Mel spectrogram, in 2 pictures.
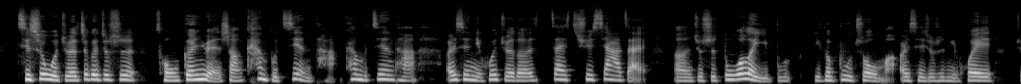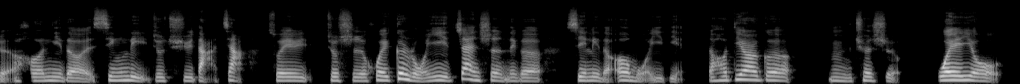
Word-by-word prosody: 其 230 - +5
实 225 +2 +5
我 215 -4 +7
觉 195 +1 -1
得 195 - +4
这 195 - +1
个 230 -1 +6
就 220 0 +1
是 215 -3 0 0.2
从 180 -1 +1
根 220 +5 +7
源 135 - +4
上 170 +1 -2
看 255 -3 +2
不 180 - -3
见 175 +2 -3
它， - - -12
看 240 +2 0
不 - - -2
见 225 +2 0
它， 185 -3 -5 0.3
而 200 - +2
且 225 +1 +2
你 200 -3 +1
会 225 +7 0
觉 185 -4 -1
得 180 0 -1
再 230 -3 +1
去 225 +2 -4
下 220 -1 0
载， 195 - -4 0.2
呃， 165 -1 -3
就 180 +3 -6
是 180 +2 -5
多 220 +7 +5
了 245 -6 +6
1 150 -4 -4
步 165 +3 -12 0.2
1 180 - -8
个 190 - 0
步 195 +2 -2
骤 175 -1 0
嘛， - - -7
而 175 - -2
且 175 0 -6
就 170 +1 -6
是 170 - -6
你 165 -2 -8
会 175 0 +1 0.2
觉 - - -5
得 - - -7
和 170 0 -3
你 180 -1 -2
的 150 -5 -1
心 190 0 -2
里 180 -5 -2
就 170 - -7
去 165 +1 -8
打 - - -1
架， - - -2 0.2
所 180 - -3
以 175 -2 -2
就 180 - -2
是 170 -1 -5
会 190 +3 +1
更 255 +6 +6
容 155 -7 -1
易 185 +1 -1
战 205 +4 +1
胜 180 -2 -4
那 165 - -7
个 155 -1 -2 0.2
心 180 -1 -2
里 175 - -2
的 - - -4
恶 190 0 +3
魔 170 - -6
一 145 - -8
点。 135 - -13 0.2
然 165 +1 -4
后 190 +1 0
第 225 +4 +1
二 210 -2 +6
个， 190 -3 -1 0.3
嗯， 165 -4 -7
确 180 +3 -3
实， 165 - -9 0.3
我 195 +1 +8
也 200 0 +7
有 185 - 0
185 Hz, 260 characters per minute, -21 LUFS, 170-210 Hz, 0.3 s, 我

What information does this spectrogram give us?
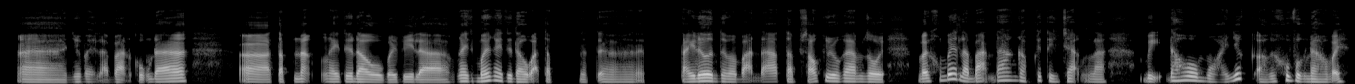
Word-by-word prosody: À, 110 -2 -1
như 120 0 -6
vậy 120 -2 -7
là - - -6
bạn - - -1
cũng 120 - -5
đã, 140 +4 +6 0.5
ờ, 115 -3 +3
tập - - +1
nặng 135 +1 +1
ngay 125 -1 -2
từ 130 0 0
đầu, 115 -3 +4
bởi 110 0 +1
vì 120 -1 -1
là 110 0 +2
ngay 145 0 +3
mới 155 +5 +4
ngay 180 -3 +1
từ 140 - +1
đầu 120 -2 +2
bạn - - +1
tập - - -5 0.2
tập, 115 -2 -9
à, 115 0 -5 0.4
tay 135 - +2
đơn 150 0 +7
thôi 135 -2 -2
mà 120 - 0
bạn - - -3
đã 130 +1 0
tập - - -1
6 - - 0
kilôgam 140 -4 +1
rồi. 120 -2 +4 0.3
Vậy 140 - +4
không 190 +7 -9
biết 245 -3 +5
là 145 - +3
bạn - - -1
đang 185 +1 -2
gặp 160 -3 -4
cái 185 - -6
tình 140 -4 -5
trạng 140 +2 -3
là 120 -1 -5 0.4
bị 140 - -2
đau 175 0 +2
mỏi 120 -3 -7
nhức 245 +4 +2
ở 115 - -4
cái 130 - -5
khu 200 +7 -1
vực 150 -4 +2
nào 120 -2 -1
vậy? - - +2
130 Hz, 250 wpm, -24 LUFS, 115-150 Hz, 0.5 s, đơn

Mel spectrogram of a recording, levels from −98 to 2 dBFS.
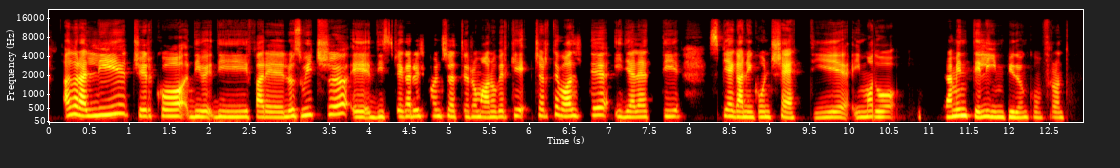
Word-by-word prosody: allora 245 0 +6
lì 265 +6 +3
cerco 225 0 +2
di 200 0 -1
di 195 0 -3
fare 190 -2 +1
lo 210 +4 0
switch 260 +5 -1 0.2
e 195 -2 0
di 195 +3 -3
spiegare 215 +3 -1
il 220 +1 -7
concetto 220 -3 -4
in - - -5
romano, 195 -1 0
perché 220 +3 -4
certe 230 +4 -4
volte 235 +3 +1
i 205 - -7
dialetti 200 +2 -3 0.3
spiegano 205 -4 +2
i - - +1
concetti 185 -1 0
in 185 +2 -6
modo 195 -1 -2 0.5
veramente 225 +2 +3
limpido 190 -2 0
in 185 - -5
confronto 180 -2 -13
all'italiano 180 0 -10
200 Hz, 140 wpm, -22 LUFS, 190-225 Hz, 0.5 s, allora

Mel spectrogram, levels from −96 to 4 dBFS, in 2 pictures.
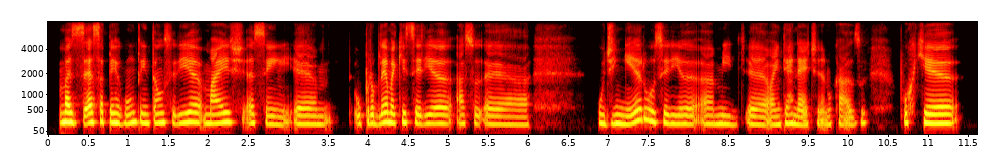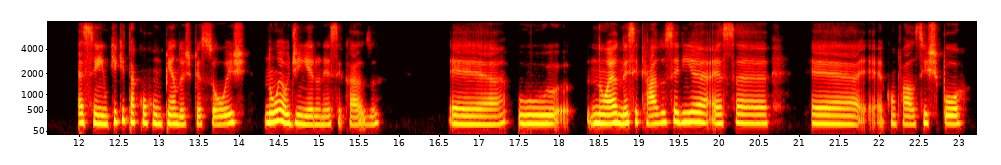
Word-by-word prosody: Mas 220 0 +7
essa 220 +2 +4
pergunta 215 0 +2
então 205 +1 +1
seria 215 +1 +1
mais, 205 +3 +1
assim, 185 -5 -4
eh, 185 -1 -1 0.5
o 185 - -5
problema 200 +3 +2
aqui 205 +2 0
seria 195 -2 -1
a 190 - -5
su 190 - -6
eh, 175 -2 -4 0.9
o 200 - +1
dinheiro 195 +8 +1
ou 240 - +3
seria 190 -4 -2
a 185 0 -4
míd 180 -2 -4
eh, 175 -2 -2
a - - -3
internet, 185 0 -1
né, - - -4
no - - -6
caso? 205 +4 -6 0.4
Porque, 200 -2 +3 0.7
assim, 205 -2 +3
o - - 0
que 230 +6 0
que 260 - 0
tá 220 -4 +2
corrompendo 200 -3 0
as 175 - -5
pessoas 180 +4 -2 0.2
não 215 +3 +6
é 245 - +5
o 205 - +5
dinheiro 175 -2 -1
nesse 175 +1 -5
caso, 170 +3 -5 0.9
é 180 0 0
o 190 0 +2 0.4
não 195 0 +5
é 200 +2 +7
nesse 205 +3 +3
caso, 195 +1 0
seria 220 -1 +3
essa, 200 +1 -1 0.9
eh 185 -2 0
eh - - -9
como 195 -2 -7
fala? 175 -1 -2
Se 180 +4 -3
expor 185 -2 -1
195 Hz, 145 wpm, -24 LUFS, 180-210 Hz, 0.9 s, Mas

